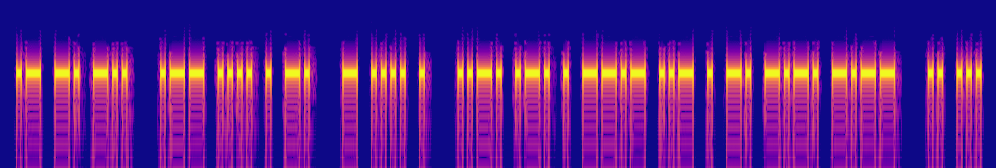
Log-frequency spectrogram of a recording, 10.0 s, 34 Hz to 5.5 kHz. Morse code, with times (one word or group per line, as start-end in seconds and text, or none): 0.2-1.3 AND
1.6-3.1 WHEN
3.4-4.2 THE
4.6-8.9 FREQUENCY
9.3-9.8 IS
